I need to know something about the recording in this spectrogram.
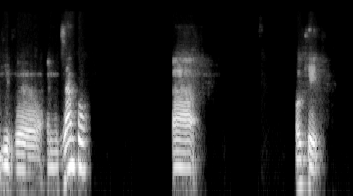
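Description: A man speaks calmly through an online call microphone, in short phrases with pauses.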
